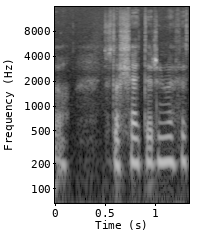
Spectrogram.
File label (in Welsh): "lledr", Welsh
